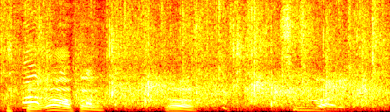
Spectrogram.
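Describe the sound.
An audience claps steadily throughout, a dense, even wash of applause, while a few voices call out with rising and falling tones over the top.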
